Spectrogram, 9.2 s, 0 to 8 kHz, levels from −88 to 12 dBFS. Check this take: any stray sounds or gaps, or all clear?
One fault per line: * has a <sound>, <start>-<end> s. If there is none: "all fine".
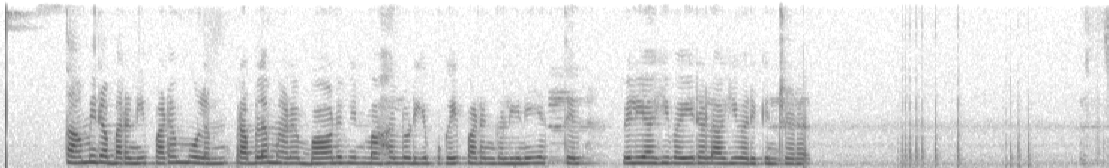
* has a squeak, 7.4-8.9 s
